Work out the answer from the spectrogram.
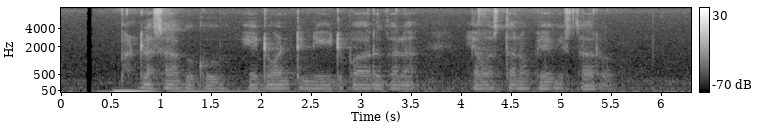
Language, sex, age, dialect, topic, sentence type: Telugu, male, 18-24, Utterandhra, agriculture, question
